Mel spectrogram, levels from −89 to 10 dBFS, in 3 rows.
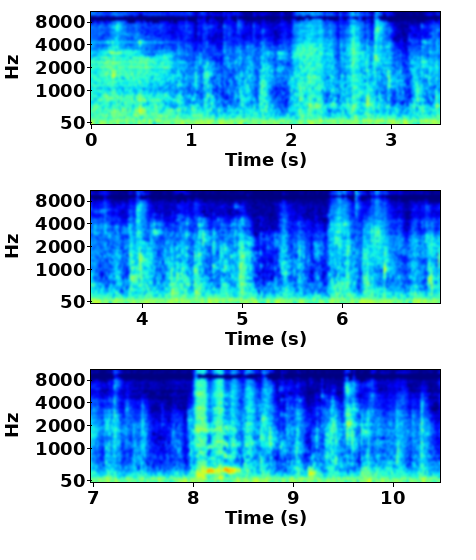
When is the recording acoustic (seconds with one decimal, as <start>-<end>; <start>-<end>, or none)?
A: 0.0-6.3; 8.0-9.7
